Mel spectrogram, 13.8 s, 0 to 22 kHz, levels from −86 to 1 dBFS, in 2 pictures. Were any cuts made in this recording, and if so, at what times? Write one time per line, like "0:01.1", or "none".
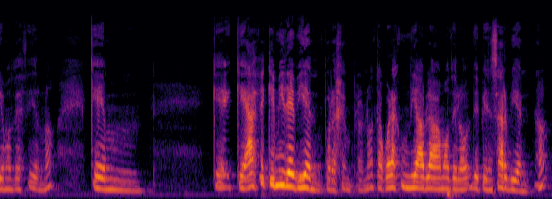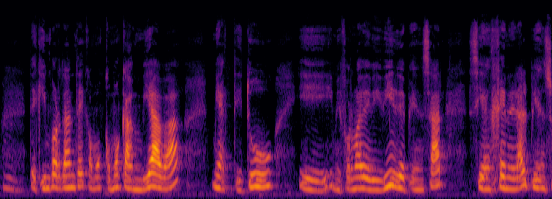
none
